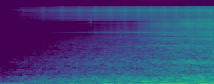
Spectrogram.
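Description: Horror-trailer sound-design riser: a deep rumble under a rushing noise that swells steadily louder.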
